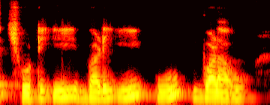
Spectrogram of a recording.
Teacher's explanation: बोलने में मुंह कम खुलता है, मतलब इन स्वर को जब हम बोलते हैं तो हमारा मुंह कम खुलता है। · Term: संवृत स्वर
